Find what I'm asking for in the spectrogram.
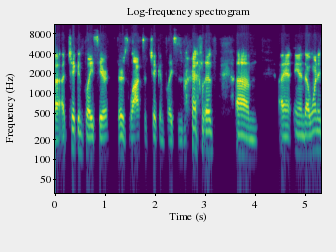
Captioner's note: laughs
